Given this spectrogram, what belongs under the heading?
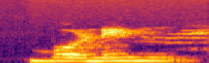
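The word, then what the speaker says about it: Bodin: सबसे पहले इसकी बात करेंगे बायोग्राफी की कि बोंडा का जन्म, इसको देखिए हिंदी में जब हम प्रोनाउंसिएशन करते हैं तो उसको बोंडा बोलते हैं और इंग्लिश में बॉर्डन उसको बोला जाता है।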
